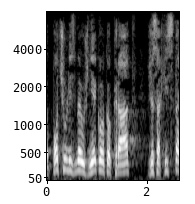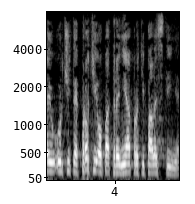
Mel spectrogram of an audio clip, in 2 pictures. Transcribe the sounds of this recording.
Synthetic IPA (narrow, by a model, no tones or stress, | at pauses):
pɔt͡ʃulizmɛuʒɲɪɛkɔʎkɔkɾaːt̪ | ʒɛsaxist̪ajuːʔuɾt͡ʃit̪ɛːpɾɔciɔpat̪ɾɛɲɪapɾɔcipalɛst̪iːɲɛ̰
